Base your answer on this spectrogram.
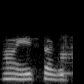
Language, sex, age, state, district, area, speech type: Kannada, female, 18-30, Karnataka, Gadag, rural, conversation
